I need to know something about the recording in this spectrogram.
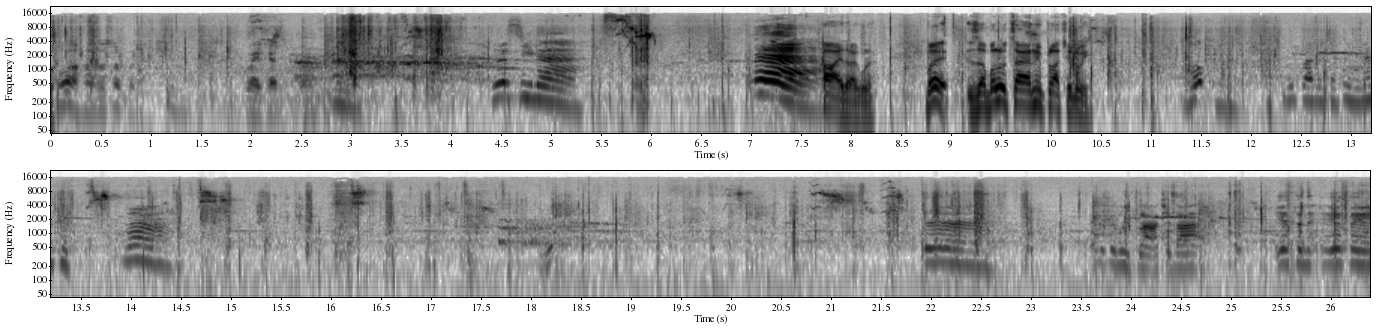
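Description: A horse's hooves thud on packed earth and gravel.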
